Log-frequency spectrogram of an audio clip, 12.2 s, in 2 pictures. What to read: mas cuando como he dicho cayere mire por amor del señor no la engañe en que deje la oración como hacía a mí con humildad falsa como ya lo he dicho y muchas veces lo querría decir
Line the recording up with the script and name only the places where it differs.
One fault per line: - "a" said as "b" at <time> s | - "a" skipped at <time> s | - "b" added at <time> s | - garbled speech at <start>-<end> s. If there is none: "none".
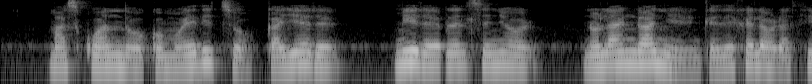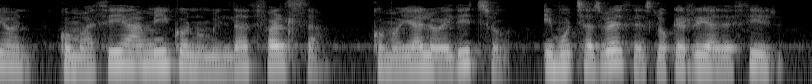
- "por amor" skipped at 3.3 s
